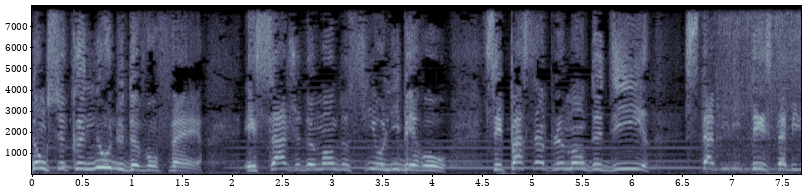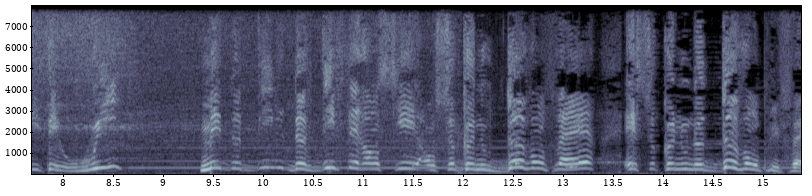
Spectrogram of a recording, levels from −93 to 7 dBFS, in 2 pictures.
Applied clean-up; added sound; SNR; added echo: none; Sink (filling or washing) / Water tap, faucet + Bowed string instrument; 16 dB; none.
